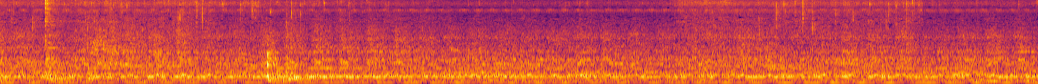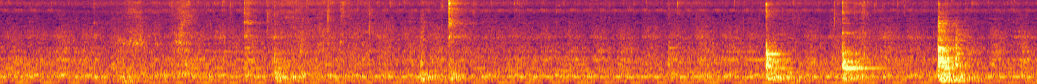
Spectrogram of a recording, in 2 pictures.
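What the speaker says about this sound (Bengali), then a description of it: "তেল গরম হয়ে গেছে, এবার দিয়ে দেবো চপ" Banana flower chops coated in biscuit crumbs sizzle in hot oil, a steady close crackle with occasional sharper pops and utensil clinks toward the end.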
